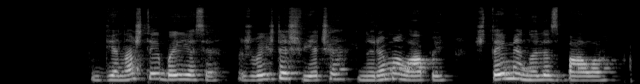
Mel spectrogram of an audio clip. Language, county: Lithuanian, Kaunas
